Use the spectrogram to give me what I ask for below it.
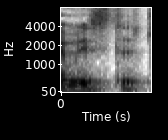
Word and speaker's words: hemistich: It's pronounced hemistich. Am I correct in pronunciation? Yeah, hemistich.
